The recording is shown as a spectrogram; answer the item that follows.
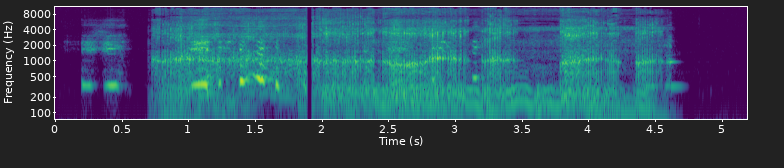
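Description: A person hawks up a lot of phlegm: a short grunt, then a harsh, gurgling, rasping throat sound held for several seconds before it stops abruptly.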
